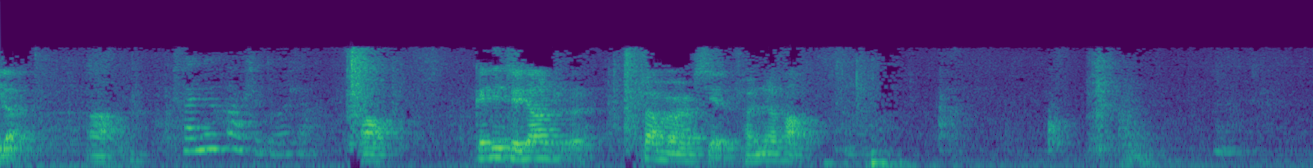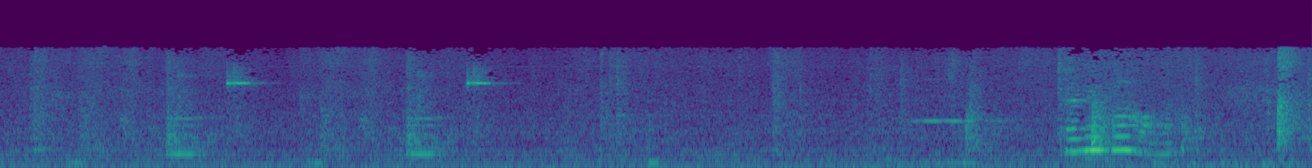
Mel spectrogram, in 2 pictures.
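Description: A young woman speaks calmly and clearly up close.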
